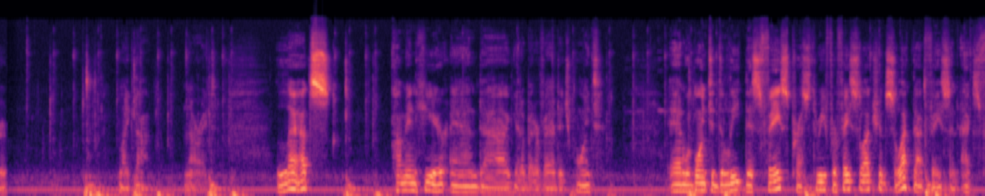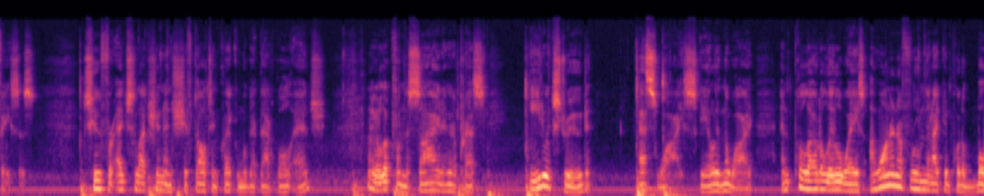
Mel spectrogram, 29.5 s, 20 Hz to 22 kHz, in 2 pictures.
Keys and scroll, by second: 1.3 alt+a, 12.1 3, 13.9 x, 16.0 2, 20.7 KP_3, 22.7 e, 24.3 s, 24.7 y.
